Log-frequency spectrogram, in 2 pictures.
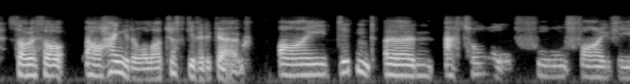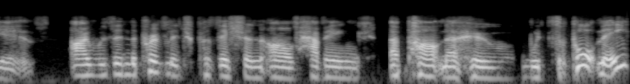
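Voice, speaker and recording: The sound is dry and close with no echo as a woman with a very deep, low pitch speaks fairly slowly, with ordinary pitch variation. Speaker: doctor and former journalist. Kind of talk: interview.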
